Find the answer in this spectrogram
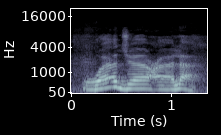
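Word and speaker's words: وَجَعَلَ: ওয়াজা, লাম জবর লা, ওয়াজাআলা ওয়াজাআলা ওয়াজাআলা। আইনের উচ্চারণ খেয়াল রাখতে হবে গলার মাঝখান থেকে।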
